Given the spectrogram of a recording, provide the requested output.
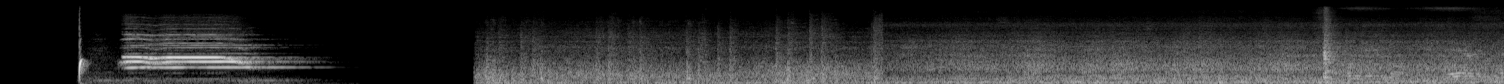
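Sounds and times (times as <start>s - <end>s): trains running: 4.8s - 15.0s.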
